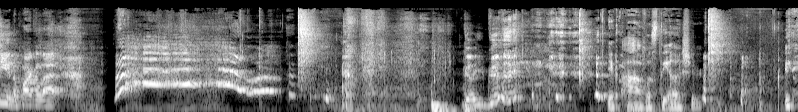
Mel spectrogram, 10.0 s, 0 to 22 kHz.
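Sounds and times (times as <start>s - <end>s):
speech: 0.0s - 1.2s, 5.8s - 6.8s, 7.6s - 9.9s
voice imitating a woman's scream in a Baptist church: 1.4s - 3.7s.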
